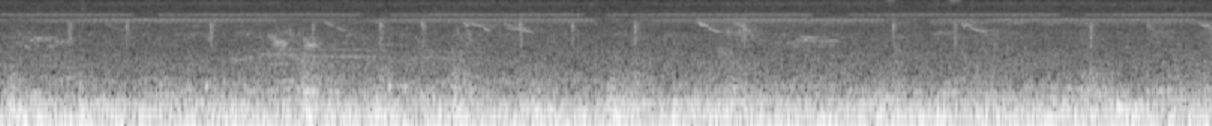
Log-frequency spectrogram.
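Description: Faint, scattered short chirps and quick sweeping calls of small birds over a low outdoor rumble, with a steady high-pitched tone throughout.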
